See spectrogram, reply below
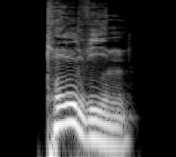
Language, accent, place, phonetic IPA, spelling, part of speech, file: German, Germany, Berlin, [ˈkɛlvɪn], Kelvin, noun, De-Kelvin.ogg
- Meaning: kelvin (unit)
